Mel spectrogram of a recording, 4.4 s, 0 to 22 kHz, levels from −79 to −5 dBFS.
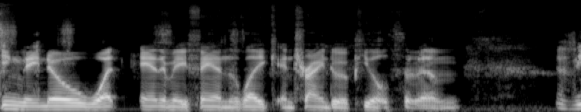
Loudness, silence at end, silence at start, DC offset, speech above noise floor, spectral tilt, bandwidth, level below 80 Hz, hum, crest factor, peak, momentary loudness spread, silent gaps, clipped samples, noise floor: -22 LUFS; 0 s; 0 s; under 0.1%; 27 dB; -5.5 dB/octave; 17 kHz; -58 dBFS; none; 16 dB; -6 dBFS; 10 LU; none; under 0.1%; -49 dBFS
